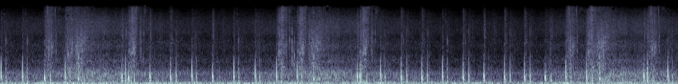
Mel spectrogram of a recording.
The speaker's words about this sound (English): So, once again, I'm running. I can't really stop myself.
